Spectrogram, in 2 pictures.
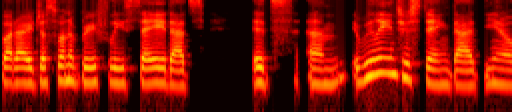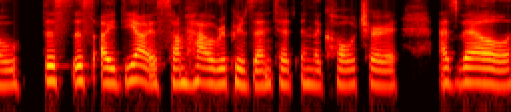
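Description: At a fairly slow pace, a woman talks in a fairly low pitch, recorded dry and close with no echo over a quiet background. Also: fairly even intonation. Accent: Persian. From Iran. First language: Persian. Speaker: podcast co-host, tech worker. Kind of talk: casual chat.

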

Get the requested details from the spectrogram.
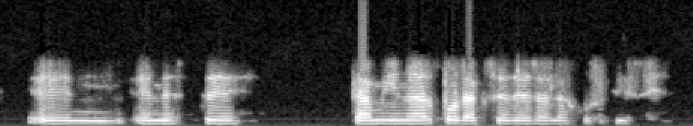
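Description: At a very slow pace, a woman speaks in a fairly high pitch with monotone, flat intonation. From Mexico City, Xochimilco. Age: 30s. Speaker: acid attack survivor and farmer. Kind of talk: interview. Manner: halting.

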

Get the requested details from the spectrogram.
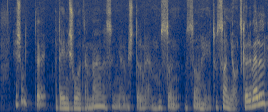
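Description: A man talks in a somewhat breathy, fairly high voice. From Hungary, Swabian descent. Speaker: chef. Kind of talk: interview.

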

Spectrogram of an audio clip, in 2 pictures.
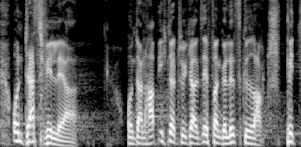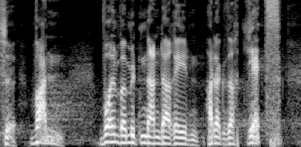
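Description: A man's medium-pitched voice with vocal fry, an animated tone and ordinary pitch variation at a moderate pace, in a dry, close sound with no echo. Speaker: evangelist. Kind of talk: sermon.

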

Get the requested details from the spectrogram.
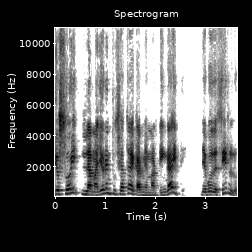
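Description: Lively intonation marks a woman's speech, which moves at a moderate pace. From Spain, Almería. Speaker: professor and writer. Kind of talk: interview. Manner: halting.

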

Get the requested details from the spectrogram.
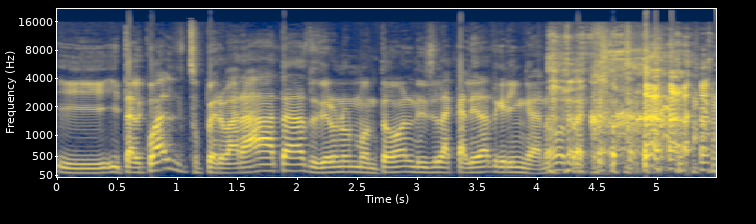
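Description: A man with a Mexican accent at a medium pitch, speaking at a fairly slow pace with ordinary pitch variation and hardly any pauses, over noticeable background noise. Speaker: podcast co-host. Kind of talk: casual chat.

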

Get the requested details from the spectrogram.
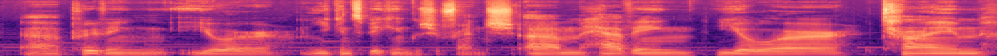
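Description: Music plays in the background as a man with an American accent speaks. His pitch is very deep and low, and his pace is very slow. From United States. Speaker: musician and immigrant. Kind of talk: interview.

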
